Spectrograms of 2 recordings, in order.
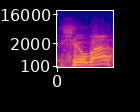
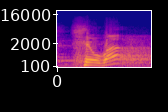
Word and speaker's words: Jehová: El texto dice Jehová con acento en la A.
